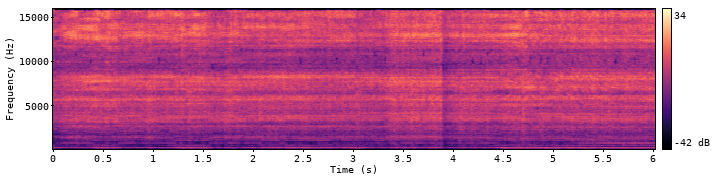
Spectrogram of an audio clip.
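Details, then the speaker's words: Fish-stunner inverter (1.5 kg build, 12/24 V) running under load with its probe in water at about 200–500+ V. The contact breaker (platina) is tightened until it gives a smooth, tight, high-pitched whine with no sputter, which is the best setting. ", nanti Anda kencengkan sampai suara itu benar-benar halus, kencang, melengking. Itu hasil terbaiknya ya."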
